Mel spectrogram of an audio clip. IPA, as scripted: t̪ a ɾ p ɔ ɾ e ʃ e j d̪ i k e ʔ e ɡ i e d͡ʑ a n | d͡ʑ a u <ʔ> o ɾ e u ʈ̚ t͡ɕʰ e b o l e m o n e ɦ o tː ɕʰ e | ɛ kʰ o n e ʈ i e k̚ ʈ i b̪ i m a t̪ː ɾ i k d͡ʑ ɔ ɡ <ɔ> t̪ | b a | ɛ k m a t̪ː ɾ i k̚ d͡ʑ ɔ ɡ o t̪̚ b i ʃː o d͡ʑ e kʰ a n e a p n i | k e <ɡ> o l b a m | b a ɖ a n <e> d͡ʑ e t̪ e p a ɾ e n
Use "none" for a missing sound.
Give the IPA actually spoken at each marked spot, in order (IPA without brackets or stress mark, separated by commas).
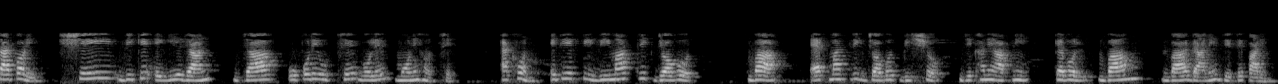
p, o, b, e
